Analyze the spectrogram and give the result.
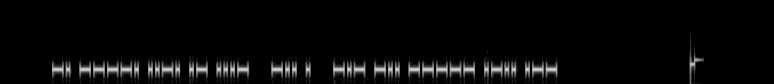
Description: Morse code, heard as a keyed tone, about 34 wpm, 700 Hz. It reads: N9FAV DE KD0LW
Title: USA Callsign DE Callsign - 5 Characters - 35wpm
